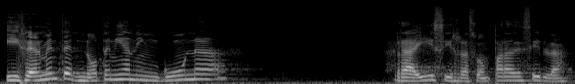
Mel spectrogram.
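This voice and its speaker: A man's voice: sits high, takes it slowly, a little mellow. Pastor in his 30s, chatty sermon to a live congregation, long hall reverb. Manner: conversational, addresses the audience directly. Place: church auditorium with an audience.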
